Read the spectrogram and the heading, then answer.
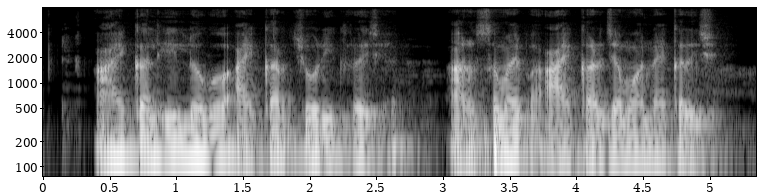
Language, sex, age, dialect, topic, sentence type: Maithili, male, 18-24, Angika, banking, statement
